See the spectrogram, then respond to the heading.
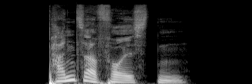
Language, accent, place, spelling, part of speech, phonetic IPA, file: German, Germany, Berlin, Panzerfäusten, noun, [ˈpant͡sɐˌfɔɪ̯stn̩], De-Panzerfäusten.ogg
- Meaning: dative plural of Panzerfaust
